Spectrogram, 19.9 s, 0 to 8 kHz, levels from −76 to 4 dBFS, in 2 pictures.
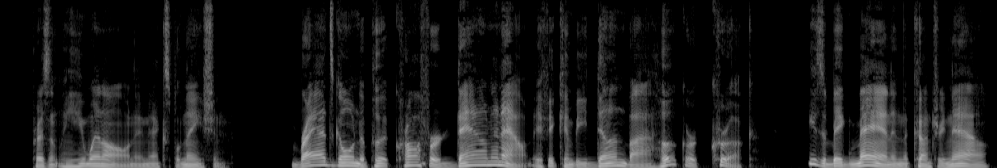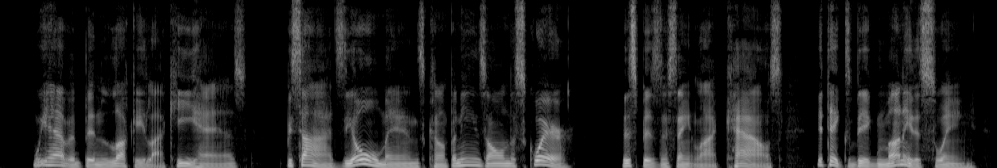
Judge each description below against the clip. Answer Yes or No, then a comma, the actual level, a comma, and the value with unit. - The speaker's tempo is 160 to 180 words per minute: Yes, average, 170 wpm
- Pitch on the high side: No, low, 100 Hz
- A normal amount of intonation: No, wide, 6.7 semitones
